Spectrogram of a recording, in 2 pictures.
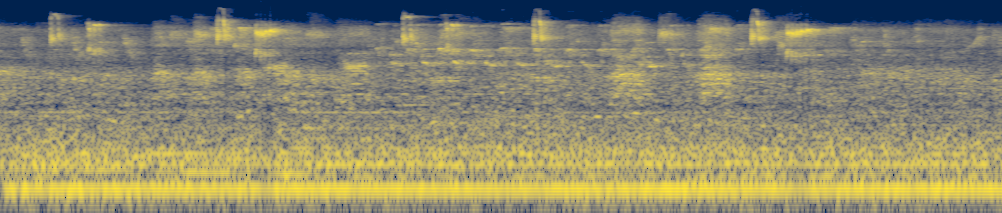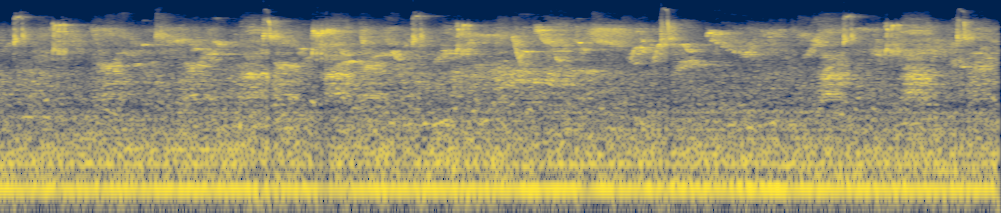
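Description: A squirrel gives rapid, irregular bursts of sharp, squeaky chirps and chatters over a low steady hum.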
